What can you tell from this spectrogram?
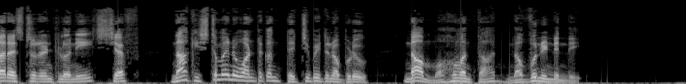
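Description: From the start, the speech sounds swirly, smeared and hollow. Consonant attacks blur. This is generation loss. The likely cause is repeated lossy encoding, with the audio decoded and re-encoded about four times. Each pass quantised the sound again on a shifted frame grid. Noise and spectral holes built up. The character points to MP3 at around 64 kbit/s. Nothing remains above 19.5 kHz. The damage is heavier than one encode at that rate would leave.

From 0.2 s to 6.56 s there are periodic USB or driver dropouts. A short tick or pop recurs every 0.49 s, about fifteen times in all. Each time, roughly 10 ms of audio is simply skipped, not replaced with silence. A background task is stalling the bus or driver at a fixed interval. The ticks are evenly spaced and sound only while speech is present.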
